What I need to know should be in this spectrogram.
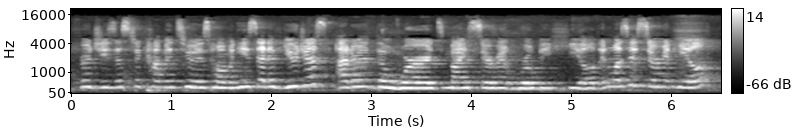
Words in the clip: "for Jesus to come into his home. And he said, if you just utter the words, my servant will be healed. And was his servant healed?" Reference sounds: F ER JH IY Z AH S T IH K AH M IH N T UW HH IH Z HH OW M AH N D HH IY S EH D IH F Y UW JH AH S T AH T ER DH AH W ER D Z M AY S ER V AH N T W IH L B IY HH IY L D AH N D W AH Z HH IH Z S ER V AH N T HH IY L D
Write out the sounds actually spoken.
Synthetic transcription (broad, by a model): F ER JH IY Z AH S T IH K AH M IH N T UW IH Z HH OW M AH N IY S EH D IH F Y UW JH AH S T AH T ER DH AH W ER D Z M AY S ER V AH N T W IH L B IY HH IY L D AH N W AH Z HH IH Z S ER V AH N T HH IY L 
